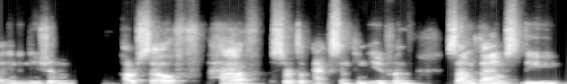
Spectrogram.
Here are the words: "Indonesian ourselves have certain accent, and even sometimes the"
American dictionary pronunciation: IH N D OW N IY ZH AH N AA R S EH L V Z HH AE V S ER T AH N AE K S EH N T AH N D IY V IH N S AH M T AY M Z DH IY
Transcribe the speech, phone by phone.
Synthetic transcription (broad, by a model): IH N D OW N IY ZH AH N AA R S EH L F HH AE V S ER T AH N AE K S EH N T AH N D IY V IH N S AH M T AY M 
